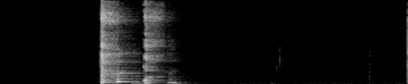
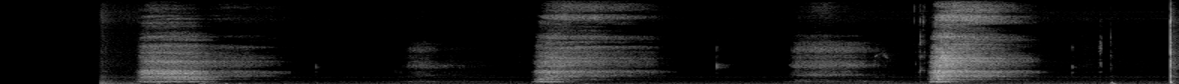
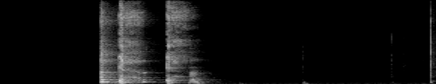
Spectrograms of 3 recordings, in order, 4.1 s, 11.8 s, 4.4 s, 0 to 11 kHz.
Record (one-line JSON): {"cough_length": "4.1 s", "cough_amplitude": 26028, "cough_signal_mean_std_ratio": 0.23, "exhalation_length": "11.8 s", "exhalation_amplitude": 26028, "exhalation_signal_mean_std_ratio": 0.39, "three_cough_length": "4.4 s", "three_cough_amplitude": 26028, "three_cough_signal_mean_std_ratio": 0.27, "survey_phase": "alpha (2021-03-01 to 2021-08-12)", "age": "65+", "gender": "Female", "wearing_mask": "No", "symptom_none": true, "smoker_status": "Never smoked", "respiratory_condition_asthma": false, "respiratory_condition_other": false, "recruitment_source": "REACT", "submission_delay": "2 days", "covid_test_result": "Negative", "covid_test_method": "RT-qPCR"}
